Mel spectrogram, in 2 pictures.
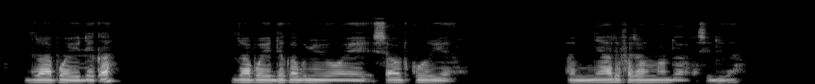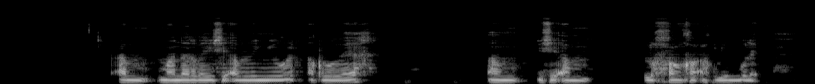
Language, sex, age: Wolof, male, 25-35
